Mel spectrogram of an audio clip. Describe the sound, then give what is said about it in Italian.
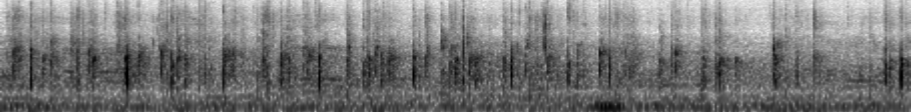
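Audience applause for an accordionist: a dense, steady patter of many hands clapping at once, crisp and fairly soft, holding an even level throughout with no voices over it. “… alla fisarmonica, vi chiederei un, un applauso, grazie.”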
